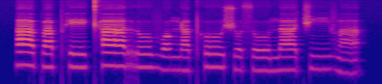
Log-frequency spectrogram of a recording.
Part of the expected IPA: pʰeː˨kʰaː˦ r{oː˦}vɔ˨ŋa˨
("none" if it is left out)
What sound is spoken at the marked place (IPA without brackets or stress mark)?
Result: oː˦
